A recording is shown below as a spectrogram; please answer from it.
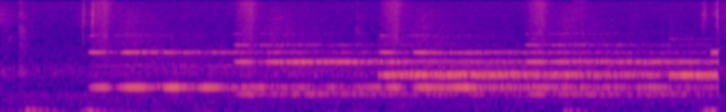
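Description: Bright synthetic casino-style blip tones sustain and step between pitches, with short blips at the start and end, washed in reverb over a low rumbling bed.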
